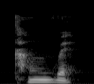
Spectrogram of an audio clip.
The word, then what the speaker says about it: 강외: 바로 양다나와 광해입니다. 강외 네, 발음이 좀 샜네요.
